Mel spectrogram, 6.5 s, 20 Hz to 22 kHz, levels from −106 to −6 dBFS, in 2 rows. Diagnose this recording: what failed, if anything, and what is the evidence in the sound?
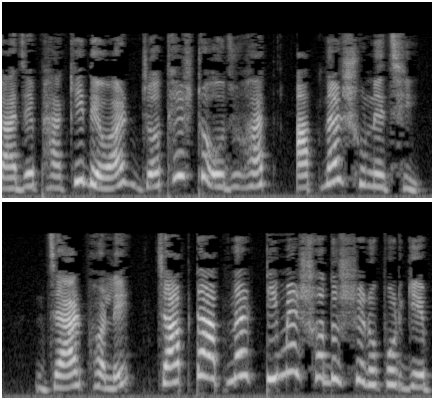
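The failure is at the codec stage: the recording is likely low-bitrate audio saved at a high bitrate, an MP3 encoded at around 48 kbit/s and later re-encoded as a much larger MP3, perhaps near 192 kbit/s. For the whole of the speech, the spectrum stops dead at about 11.3 kHz. That ceiling was set by the first, starved encoder, and the second encoder cannot rebuild anything above it, so the file is large but the missing treble stays missing.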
